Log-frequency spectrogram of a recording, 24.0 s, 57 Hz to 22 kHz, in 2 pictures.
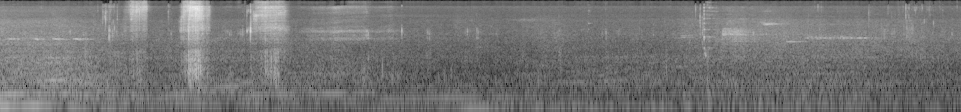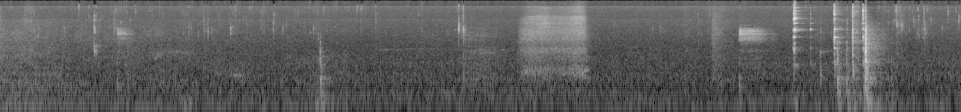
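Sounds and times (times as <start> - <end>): wet noodle squishes: 1.3 - 3.8.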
